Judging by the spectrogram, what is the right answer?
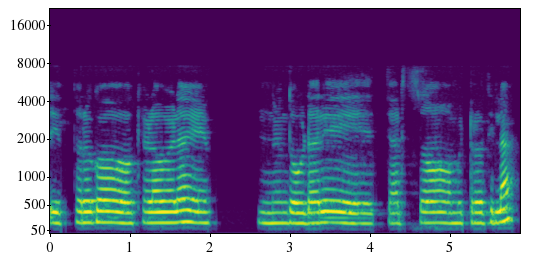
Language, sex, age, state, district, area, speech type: Odia, female, 18-30, Odisha, Puri, urban, spontaneous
